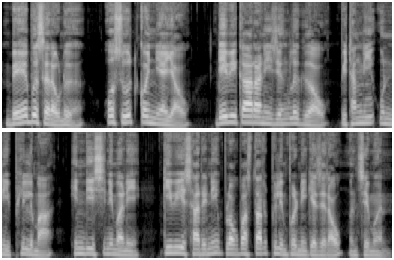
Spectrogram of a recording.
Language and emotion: Bodo, neutral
